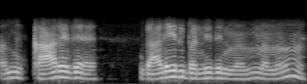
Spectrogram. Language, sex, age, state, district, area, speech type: Kannada, male, 18-30, Karnataka, Davanagere, rural, conversation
